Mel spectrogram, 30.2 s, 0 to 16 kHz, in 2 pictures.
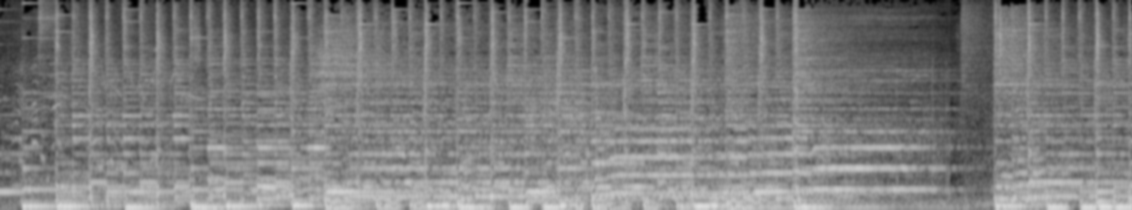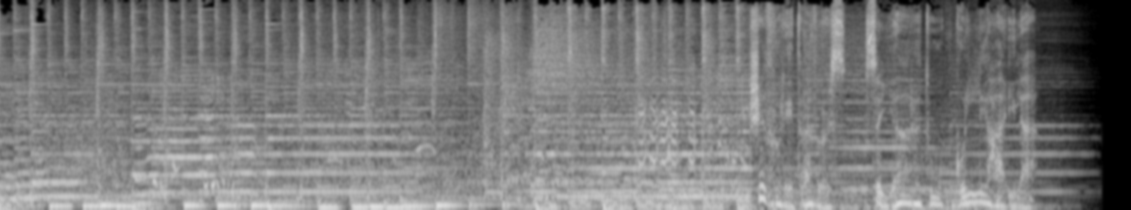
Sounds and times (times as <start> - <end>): Music: 0.0 - 29.8
Speech: 25.1 - 29.0.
